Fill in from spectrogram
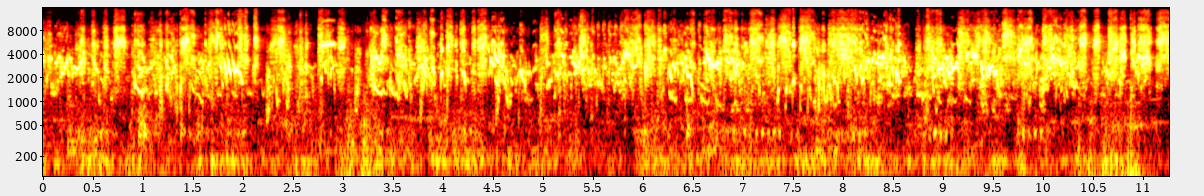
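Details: Several budgies chatter continuously, a thick unbroken stream of high, scratchy warbles, clicks and quick chirps that overlap throughout with no real pause.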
